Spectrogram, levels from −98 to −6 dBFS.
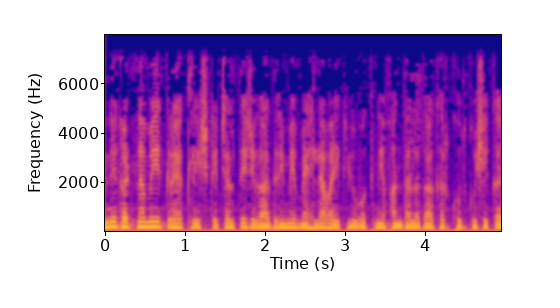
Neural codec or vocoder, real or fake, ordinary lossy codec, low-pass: none; real; none; 7.2 kHz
